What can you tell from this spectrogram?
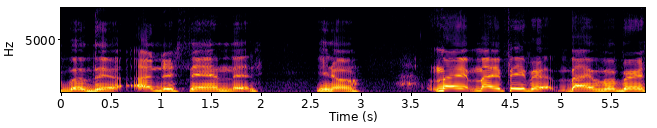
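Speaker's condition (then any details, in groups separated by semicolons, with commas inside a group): Cerebral palsy; from birth, premature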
